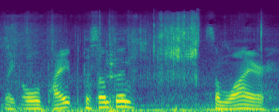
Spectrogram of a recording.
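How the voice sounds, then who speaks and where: A man's voice: medium pitch, slow, noisy background. A man hosting a casual magnet fishing vlog, narrating his finds by a creek with an action camera. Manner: upbeat running commentary on finds. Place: outdoors by a creek under a bridge.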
